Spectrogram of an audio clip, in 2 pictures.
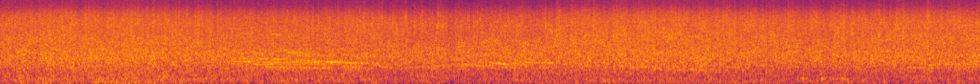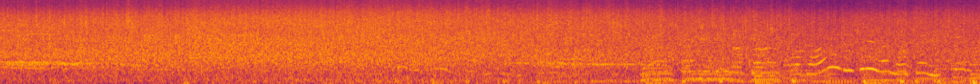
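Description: Theatre audience applauding: dense, steady clapping that starts abruptly, with faint voices calling out over it. Music comes back in near the end.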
